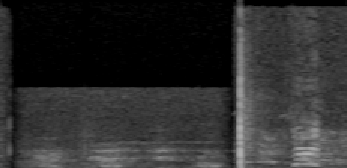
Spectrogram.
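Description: A baseball popping into the catcher's leather mitt: one sharp snap about a second and a half in, as the pitch is caught for strike three. Faint voices can be heard before it.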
